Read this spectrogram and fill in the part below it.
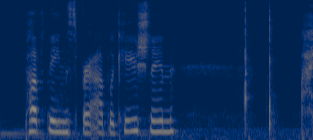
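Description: A small plastic case clicks and rattles as it is handled.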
